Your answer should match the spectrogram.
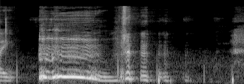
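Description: A woman's short, loud, wordless vocal sound lasting under a second, its pitch rising and then falling, followed by a brief click.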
